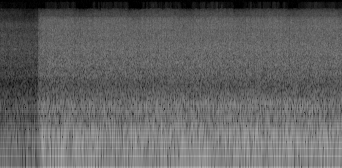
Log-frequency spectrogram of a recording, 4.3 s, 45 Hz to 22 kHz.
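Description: A PMDG Douglas DC-6 in MSFS 2020 drones with a steady, broadband engine roar that switches on abruptly just after the start and holds evenly throughout.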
